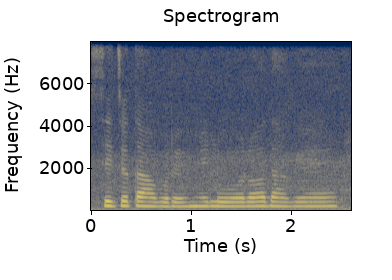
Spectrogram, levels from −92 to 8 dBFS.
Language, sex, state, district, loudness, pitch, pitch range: Chakma, female, Tripura, Dhalai, -15 LUFS, 205 Hz, 200-210 Hz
